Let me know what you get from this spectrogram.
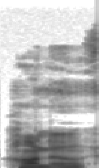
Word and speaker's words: hana: Tengu characters had a long nose, and the Japanese word for nose is pronounced the same as the Japanese word for flower. Hana, as in Hanafuda.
